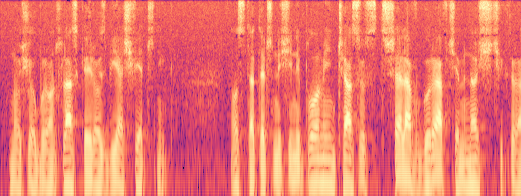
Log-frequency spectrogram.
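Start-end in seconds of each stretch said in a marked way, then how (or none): none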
